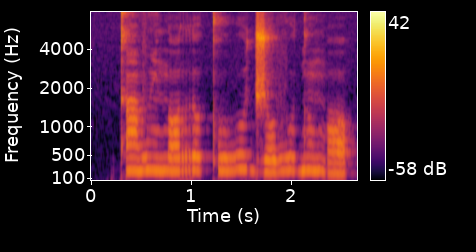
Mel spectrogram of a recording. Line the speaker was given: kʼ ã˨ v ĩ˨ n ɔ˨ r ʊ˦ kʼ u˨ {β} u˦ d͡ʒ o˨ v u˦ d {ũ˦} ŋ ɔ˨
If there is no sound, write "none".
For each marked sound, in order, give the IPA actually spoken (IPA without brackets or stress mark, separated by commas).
β, ũ˦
